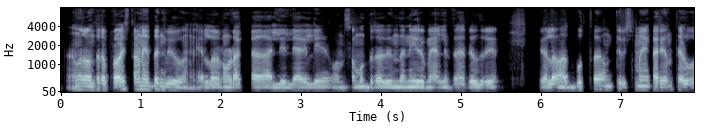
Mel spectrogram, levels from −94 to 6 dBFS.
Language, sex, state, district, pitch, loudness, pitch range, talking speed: Kannada, male, Karnataka, Bijapur, 100 Hz, -21 LUFS, 95-110 Hz, 165 wpm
